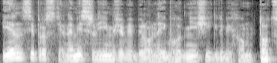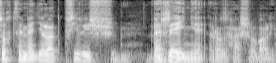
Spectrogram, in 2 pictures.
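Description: A man's voice: deep voice, very animated, a little mellow, slightly rough, full character voice. A man voicing a precise, insistent schoolgirl witch. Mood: earnest. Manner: precise, insistent, explains at length. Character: earnest know-it-all teenage schoolgirl witch.

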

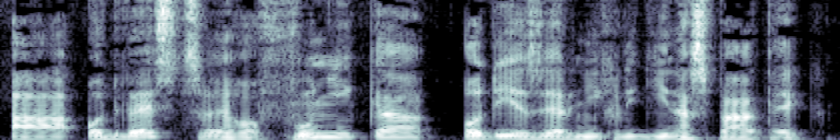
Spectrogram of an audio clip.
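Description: A man voicing an eager male house-elf servant who shrieks in a squeaky voice and talks about himself in the third person. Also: very animated, lightly acted. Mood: pleading.

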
